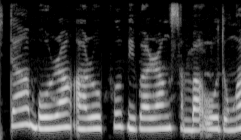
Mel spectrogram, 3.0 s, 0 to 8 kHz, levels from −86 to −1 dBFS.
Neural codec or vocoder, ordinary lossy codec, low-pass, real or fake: none; none; 7.2 kHz; real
